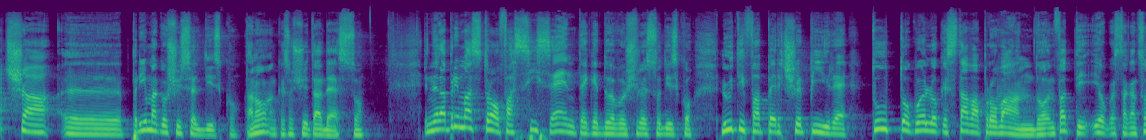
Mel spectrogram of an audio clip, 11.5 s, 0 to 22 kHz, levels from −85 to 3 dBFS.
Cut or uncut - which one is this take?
cut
